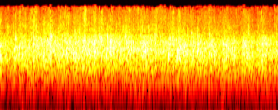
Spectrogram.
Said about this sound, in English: So without further ado, let's maximize our time and invite Mike on stage with a huge round of applause.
